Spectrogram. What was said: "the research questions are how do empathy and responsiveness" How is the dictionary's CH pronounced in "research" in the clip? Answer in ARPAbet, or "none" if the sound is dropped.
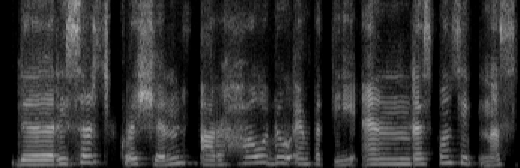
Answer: CH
